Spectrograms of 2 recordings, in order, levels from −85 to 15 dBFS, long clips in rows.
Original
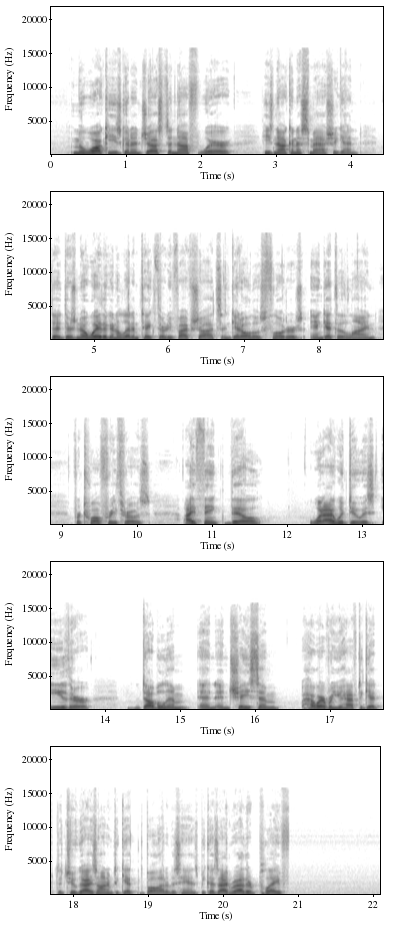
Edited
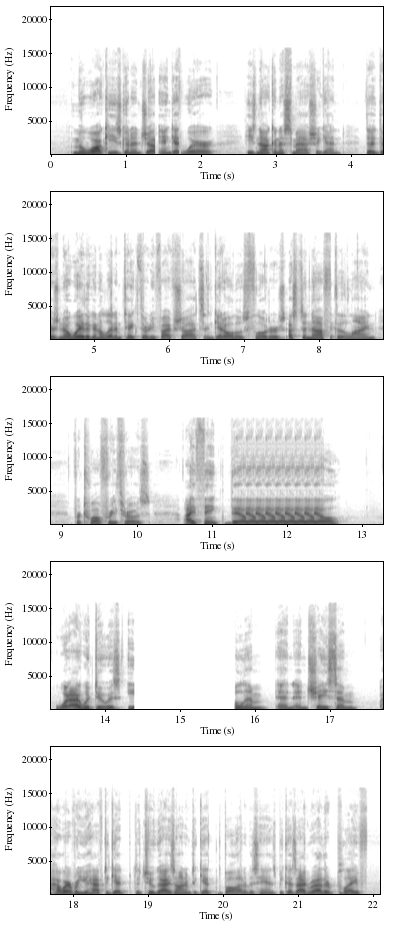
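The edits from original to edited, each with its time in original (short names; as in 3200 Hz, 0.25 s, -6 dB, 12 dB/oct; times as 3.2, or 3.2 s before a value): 1.39–1.94 swap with 7.84–8.16
11.33 stutter 0.13 s, 9 plays
13.35–14.7 mute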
